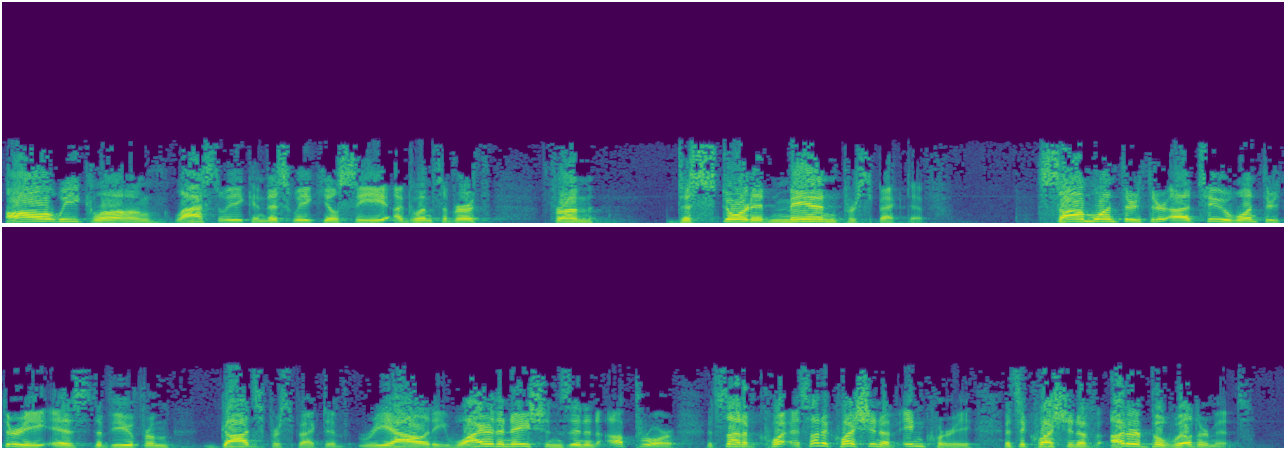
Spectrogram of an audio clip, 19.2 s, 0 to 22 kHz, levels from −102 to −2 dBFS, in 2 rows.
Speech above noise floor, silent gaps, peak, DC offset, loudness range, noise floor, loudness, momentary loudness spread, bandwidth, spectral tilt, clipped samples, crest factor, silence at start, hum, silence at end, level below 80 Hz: 44 dB; none; 0 dBFS; under 0.1%; 2 LU; -58 dBFS; -14 LUFS; 11 LU; 8.4 kHz; -4.5 dB/octave; under 0.1%; 14 dB; 0.05 s; none; 0.45 s; -50 dBFS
